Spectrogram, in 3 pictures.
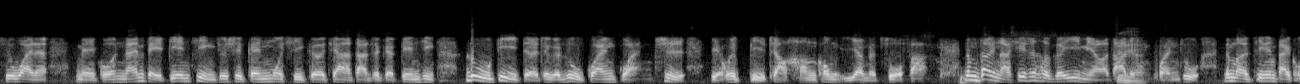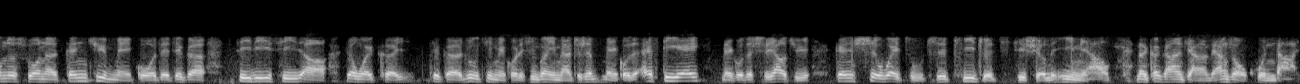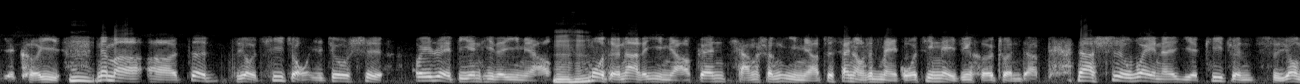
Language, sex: Chinese, male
